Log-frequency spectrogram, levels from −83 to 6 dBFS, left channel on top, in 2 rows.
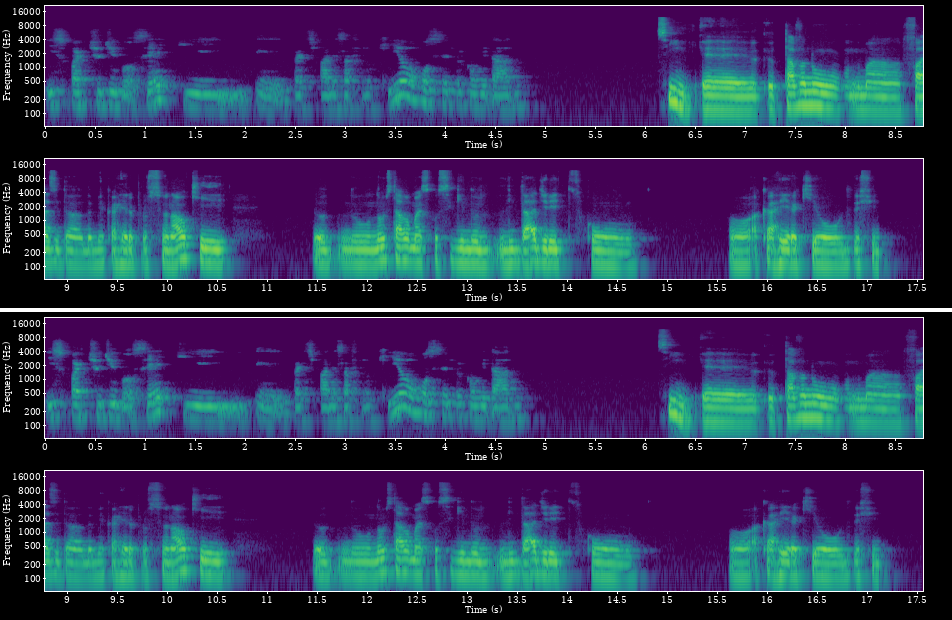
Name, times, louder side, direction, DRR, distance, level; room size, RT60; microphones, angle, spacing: voice 1, 0.0-4.8, right 1 dB, 70° right, 2.3 m, -34 dB
voice 2, 6.1-10.6 11.5-14.0 14.3-14.7 15.6-17.1, left 4 dB, 30° left, 0.3 m, -19 dB
6.1 x 6.1 x 4.6 m
head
